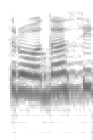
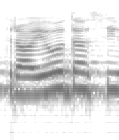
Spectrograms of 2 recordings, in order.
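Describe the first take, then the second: First: "त्रयोदशी" shortened to tro-da-si; wrong form trodashi. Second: "त्रयोदशी" in full, tra-yo-da-si; correct form trayodashi. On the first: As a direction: drop the ya syllable from "त्रयोदशी". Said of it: "त्रयोदशी नहीं होता है". ("त्रयोदशी" को त्रो-दशी बोलें) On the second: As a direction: sound the yo clearly in "त्रयोदशी". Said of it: "त्रयोदशी होता है". ("त्रयोदशी" में त्र-यो अलग बोलें) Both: Shown as a demonstration.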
